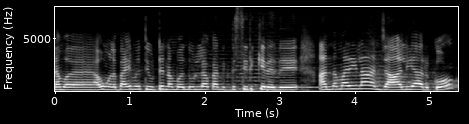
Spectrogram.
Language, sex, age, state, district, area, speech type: Tamil, female, 30-45, Tamil Nadu, Ariyalur, rural, spontaneous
